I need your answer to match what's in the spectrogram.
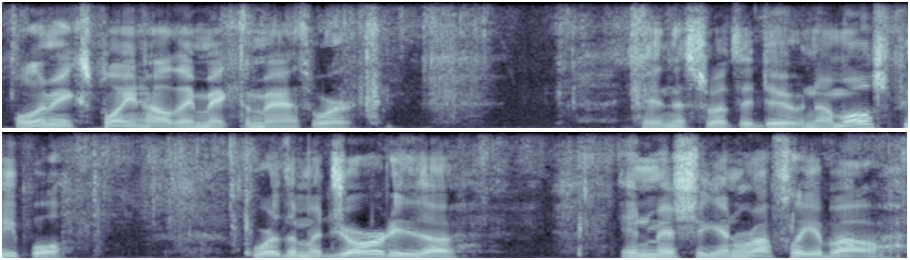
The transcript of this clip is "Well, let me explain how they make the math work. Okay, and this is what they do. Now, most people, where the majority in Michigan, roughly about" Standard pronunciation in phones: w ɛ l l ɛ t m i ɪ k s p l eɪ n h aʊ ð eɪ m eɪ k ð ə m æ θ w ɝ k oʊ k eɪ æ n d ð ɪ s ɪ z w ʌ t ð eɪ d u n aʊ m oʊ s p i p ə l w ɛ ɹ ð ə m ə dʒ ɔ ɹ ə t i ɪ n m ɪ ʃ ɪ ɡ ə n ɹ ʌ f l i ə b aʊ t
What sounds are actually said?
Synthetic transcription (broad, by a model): w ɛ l l ɛ t m i ɪ k s p l eɪ n h aʊ ð eɪ m eɪ k ð ə m æ θ w ɝ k k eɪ n ð ɪ s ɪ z w ʌ t ð eɪ d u n aʊ m oʊ s p i p l w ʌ ɹ ð ə m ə dʒ ɔ ɹ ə t i ɪ n m ɪ ʃ ɪ ɡ ə n ɹ ʌ f l i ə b aʊ t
